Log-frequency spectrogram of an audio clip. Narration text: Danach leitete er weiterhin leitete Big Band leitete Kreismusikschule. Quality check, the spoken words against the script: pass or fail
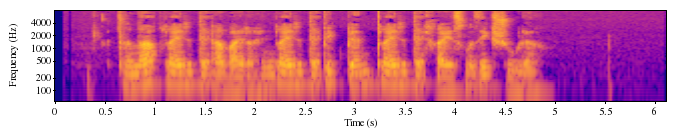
pass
